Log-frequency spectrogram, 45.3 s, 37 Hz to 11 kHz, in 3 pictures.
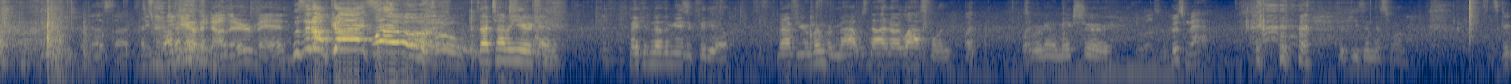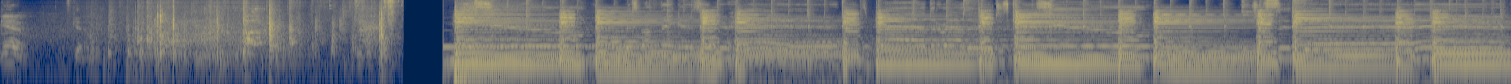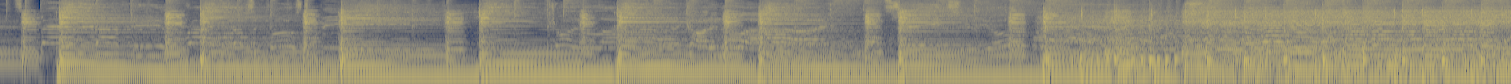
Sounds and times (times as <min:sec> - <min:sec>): Musical instrument: 0:19.6 - 0:28.5, 0:38.8 - 0:45.3.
